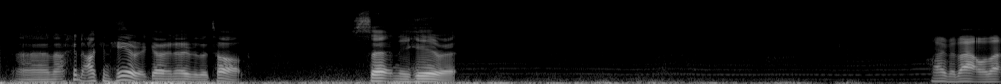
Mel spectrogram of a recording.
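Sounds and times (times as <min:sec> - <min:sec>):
low wind rumble on microphone: 0:00.0 - 0:08.7.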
